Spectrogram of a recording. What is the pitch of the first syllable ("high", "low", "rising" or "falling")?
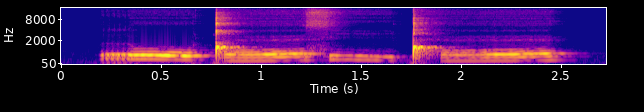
falling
